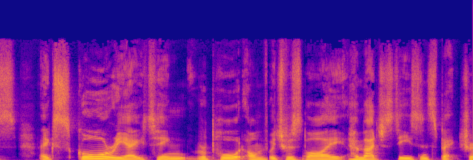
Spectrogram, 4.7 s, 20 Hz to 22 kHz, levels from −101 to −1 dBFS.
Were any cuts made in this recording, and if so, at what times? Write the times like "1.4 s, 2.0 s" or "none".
2.7 s, 3.0 s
